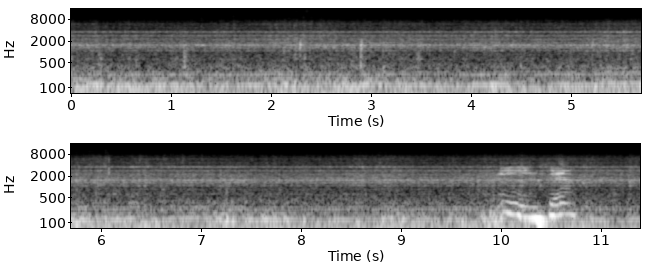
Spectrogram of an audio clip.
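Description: A motorcycle engine hums steadily at low revs.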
